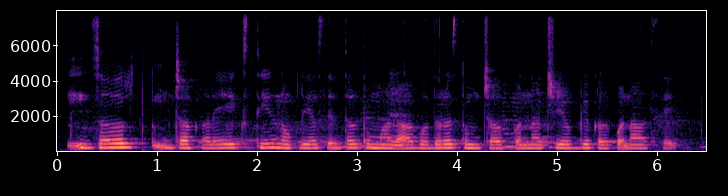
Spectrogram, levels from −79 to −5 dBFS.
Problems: constant background noise, continuous background conversations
